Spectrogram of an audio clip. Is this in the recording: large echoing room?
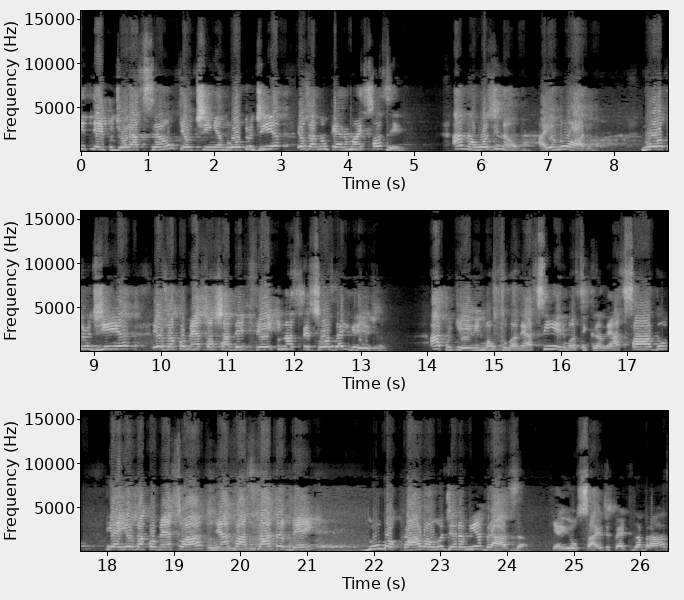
yes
